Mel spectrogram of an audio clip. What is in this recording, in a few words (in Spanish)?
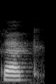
"jac", Silabas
